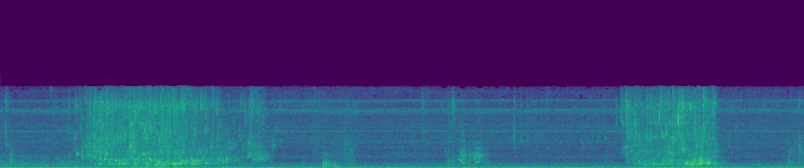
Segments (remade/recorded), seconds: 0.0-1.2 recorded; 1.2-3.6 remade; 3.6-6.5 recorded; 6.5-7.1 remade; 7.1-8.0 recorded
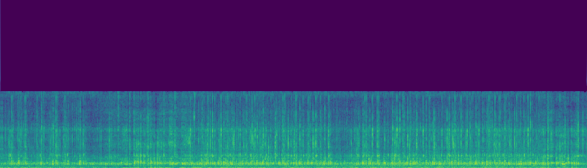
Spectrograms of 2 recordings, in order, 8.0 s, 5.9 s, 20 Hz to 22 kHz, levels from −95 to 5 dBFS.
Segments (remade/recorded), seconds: 0.0-1.0 recorded; 1.0-1.9 remade; 1.9-5.4 recorded; 5.4-5.9 remade

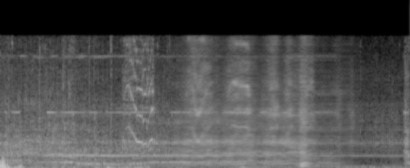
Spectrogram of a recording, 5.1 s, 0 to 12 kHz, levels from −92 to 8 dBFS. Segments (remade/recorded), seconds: 0.0-2.2 recorded; 2.2-4.5 remade; 4.5-5.1 recorded

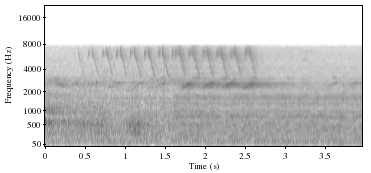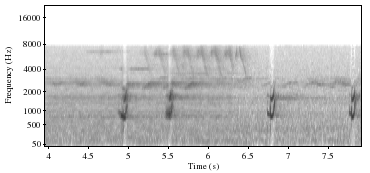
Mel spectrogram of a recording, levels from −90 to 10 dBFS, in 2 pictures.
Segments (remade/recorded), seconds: 0.0-1.6 recorded; 1.6-6.3 remade; 6.3-7.9 recorded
